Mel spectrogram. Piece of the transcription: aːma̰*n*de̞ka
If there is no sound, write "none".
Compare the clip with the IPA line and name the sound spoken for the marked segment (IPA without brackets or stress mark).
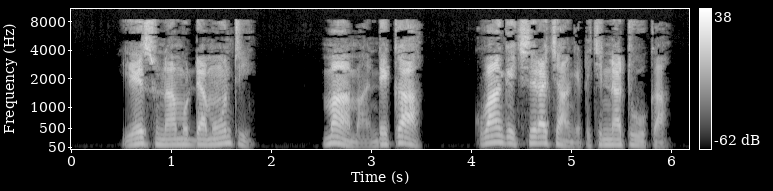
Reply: n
